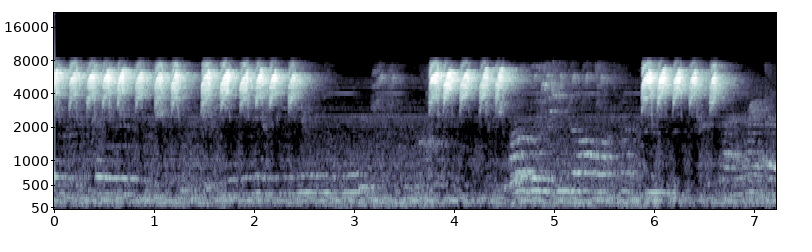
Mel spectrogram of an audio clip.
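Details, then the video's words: Energetic flamboyan (pied fantail) song meant for training other songbirds: three bursts of fast, piercing, evenly repeated chirps, each lasting about a second, separated by quieter stretches with faint lower whistles. "𝗯𝘂𝗿𝘂𝗻𝗴 𝗳𝗹𝗮𝗺𝗯𝗼𝘆𝗮𝗻 | 𝗳𝗹𝗮𝗺𝗯𝗼𝘆𝗮𝗻 𝗴𝗮𝗰𝗼𝗿 | masteran flamboyan"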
